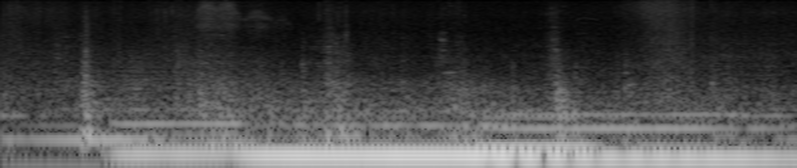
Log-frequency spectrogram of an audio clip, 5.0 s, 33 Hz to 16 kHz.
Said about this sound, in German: Dieser Untersatz ist als 32 Fuß im Pedal spielbar. Das, was ich hier mit den Füßen betätige, sind die Bassstimmen der Orgel. Hören wir mal den Untersatz 32 Fuß.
